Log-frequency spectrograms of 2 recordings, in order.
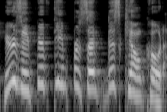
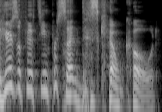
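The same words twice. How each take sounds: First: High mocking cartoon voice, pitched way up; failed SpongeBob voice. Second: Said in the usual way. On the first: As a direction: sneer it in a squeaky cartoon voice. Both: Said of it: "I can't do the SpongeBob voice".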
